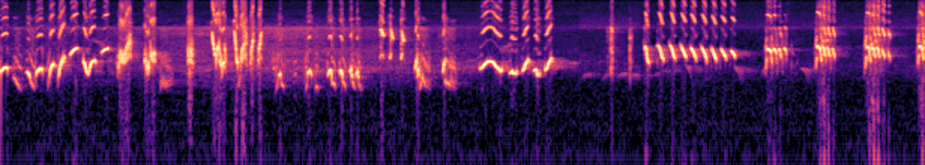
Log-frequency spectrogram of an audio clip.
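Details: Murai batu, the white-rumped shama, delivering a varied song of rapid chirps, twitters, buzzy harsh notes and looping whistles, with short gaps between bursts.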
